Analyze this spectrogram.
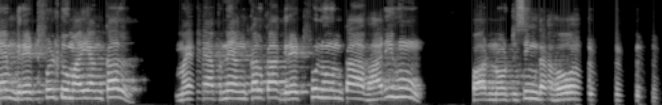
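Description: A young man reads aloud close by in a slow, sing-song voice.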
